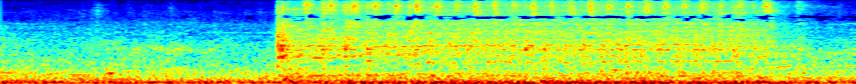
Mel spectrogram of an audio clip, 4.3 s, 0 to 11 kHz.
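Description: Mazda RX-7 engine being cranked over by its starter on a cold start: a rapid, even, churning sound that begins about a second and a half in and stops just before the end without the engine catching.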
